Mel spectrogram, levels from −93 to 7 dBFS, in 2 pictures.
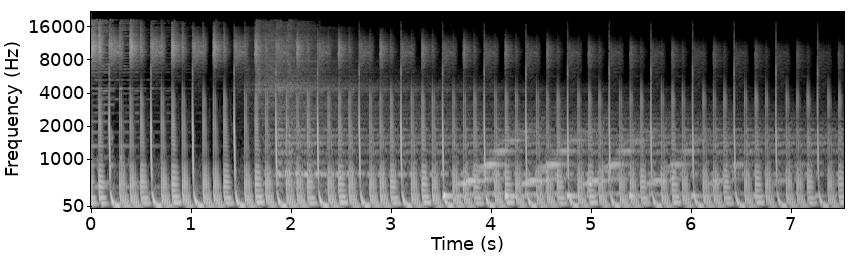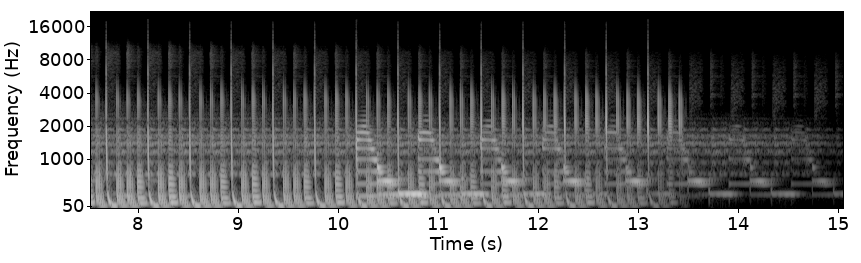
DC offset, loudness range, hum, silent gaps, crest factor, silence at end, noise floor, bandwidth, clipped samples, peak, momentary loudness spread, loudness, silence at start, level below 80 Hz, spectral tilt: under 0.1%; 8 LU; none; none; 18 dB; 0.8 s; -54 dBFS; 19 kHz; under 0.1%; -2 dBFS; 10 LU; -21 LUFS; 0 s; -30 dBFS; -5.5 dB/octave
